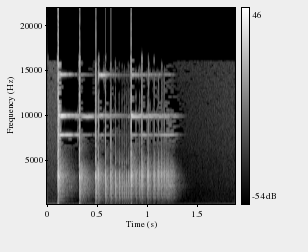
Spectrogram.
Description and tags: gun shell 7,62mm drop on wood from 5cm hight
